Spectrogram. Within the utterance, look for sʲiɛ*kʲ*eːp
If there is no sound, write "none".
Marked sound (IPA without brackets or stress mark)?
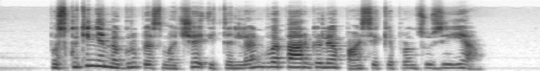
kʲ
